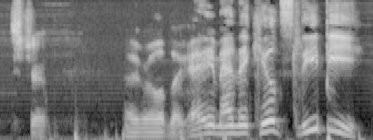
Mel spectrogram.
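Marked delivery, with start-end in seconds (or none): 1.9-3.5 slow, drawn-out, fake Mexican accent. Retelling a John Rambo movie scene, in a put-on Mexican accent. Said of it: "that was a good Mexican accent".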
